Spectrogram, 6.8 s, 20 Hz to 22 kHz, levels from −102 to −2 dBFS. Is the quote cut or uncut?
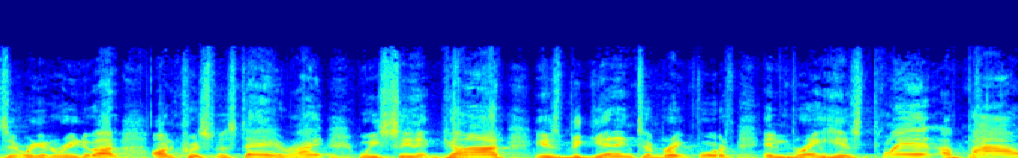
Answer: uncut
